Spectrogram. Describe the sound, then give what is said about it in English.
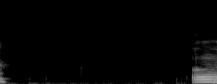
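Soft sipping and swallowing of water with small wet mouth clicks in near silence, followed by a sudden loud voiced exhale or sigh at the end. “They can hear us sipping that water.”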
